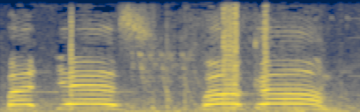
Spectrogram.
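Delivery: beam out a welcome to a returning viewer; excited greeting. Real, not acted. Greeting chatter Sandra excitedly.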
